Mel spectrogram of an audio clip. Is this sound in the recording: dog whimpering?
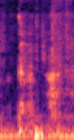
yes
